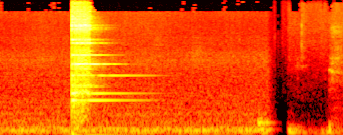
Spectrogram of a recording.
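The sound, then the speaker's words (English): Two cups of blended ginger and garlic flu fighting soup clink together once in a toast, a bright knock with a short ringing tail that fades within a second. Quiet murmuring underneath, followed by a couple of soft bumps. “Well, bottoms up. Cheers.”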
